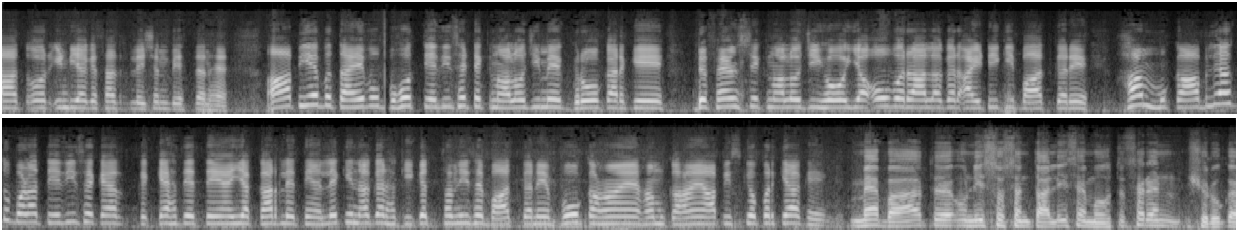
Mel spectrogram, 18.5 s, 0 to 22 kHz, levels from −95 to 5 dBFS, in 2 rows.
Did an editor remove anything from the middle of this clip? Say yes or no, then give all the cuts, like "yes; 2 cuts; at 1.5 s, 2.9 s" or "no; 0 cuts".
no; 0 cuts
